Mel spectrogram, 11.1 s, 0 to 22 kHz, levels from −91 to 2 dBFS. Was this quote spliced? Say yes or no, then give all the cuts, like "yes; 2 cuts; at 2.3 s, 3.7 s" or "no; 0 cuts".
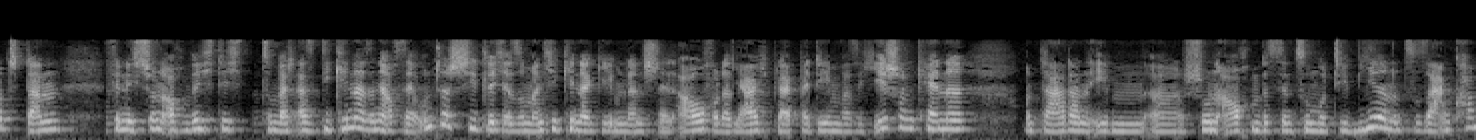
yes; 1 cut; at 5.5 s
